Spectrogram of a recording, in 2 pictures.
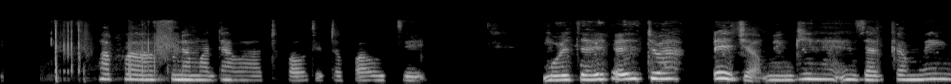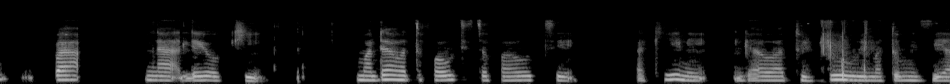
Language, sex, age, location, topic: Swahili, female, 36-49, Wajir, health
